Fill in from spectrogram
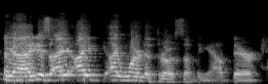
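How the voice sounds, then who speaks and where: A man's voice: on the high side, very animated, brisk, a crowd in the background. Man chatting casually about movies. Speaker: film reviewer and podcast co-host. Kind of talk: casual chat reviewing a movie.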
